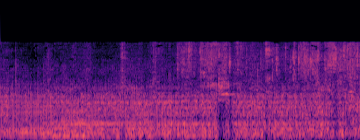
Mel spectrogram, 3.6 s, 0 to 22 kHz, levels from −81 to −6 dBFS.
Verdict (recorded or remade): remade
